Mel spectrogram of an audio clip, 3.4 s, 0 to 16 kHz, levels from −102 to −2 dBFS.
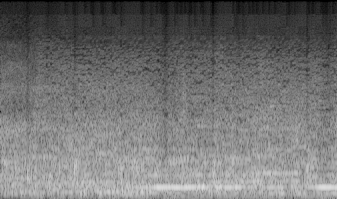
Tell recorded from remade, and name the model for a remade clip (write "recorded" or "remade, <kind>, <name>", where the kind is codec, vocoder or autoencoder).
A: remade, codec, SNAC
